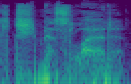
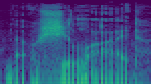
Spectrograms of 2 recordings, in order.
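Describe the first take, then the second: First: Whispered. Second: Hushed, slow correction of "lied"; whispered. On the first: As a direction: whisper "She misled." softly, voiceless. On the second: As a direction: whisper "No, she lied." slowly, voiceless. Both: Shown as a demonstration.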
